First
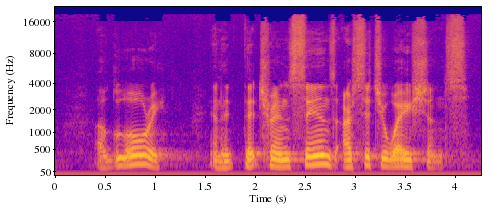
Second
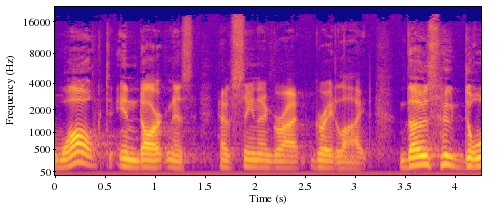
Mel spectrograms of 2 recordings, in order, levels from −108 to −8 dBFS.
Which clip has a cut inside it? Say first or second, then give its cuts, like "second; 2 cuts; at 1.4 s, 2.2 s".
first; 1 cut; at 1.8 s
